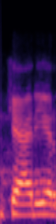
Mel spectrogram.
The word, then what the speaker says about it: career: In my career, most of the times people say it's my career. No, it is career. The pronunciation is career.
